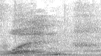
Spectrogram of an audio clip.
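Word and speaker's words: 文: This one in the middle, it pronounced wen.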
